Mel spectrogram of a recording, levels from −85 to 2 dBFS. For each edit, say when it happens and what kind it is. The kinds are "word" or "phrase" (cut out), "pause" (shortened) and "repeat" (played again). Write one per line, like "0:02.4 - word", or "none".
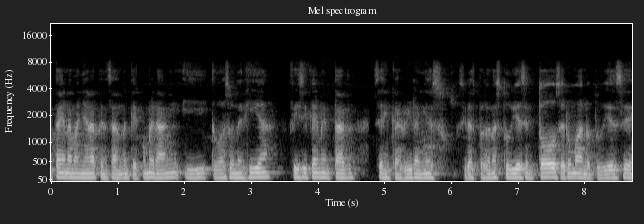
0:04.7 - pause

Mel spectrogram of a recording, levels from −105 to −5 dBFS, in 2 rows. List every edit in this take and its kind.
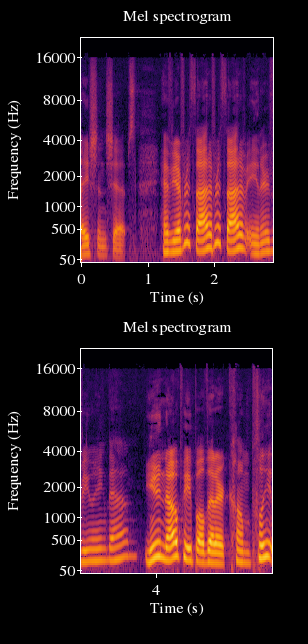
0:01.9 - repeat
0:03.8 - pause

